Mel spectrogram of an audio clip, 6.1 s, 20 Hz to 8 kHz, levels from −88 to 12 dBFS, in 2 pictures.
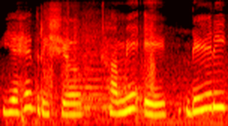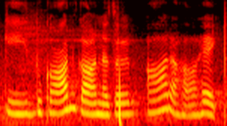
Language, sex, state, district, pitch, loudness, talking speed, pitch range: Hindi, female, Punjab, Fazilka, 240 Hz, -21 LUFS, 120 wpm, 220-285 Hz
